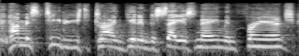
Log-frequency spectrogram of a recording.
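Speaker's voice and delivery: usual speaking voice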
